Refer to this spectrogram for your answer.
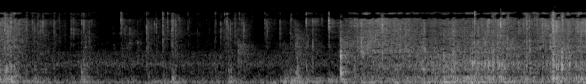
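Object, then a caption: Pile of soap shavings. Fingertips with long red nails crush, rub and spread a heap of small, solid, layered blue, pink and white soap chips across paper. It makes a bright, crisp crackling and scratchy crunching with scattered sharp ticks. The sound is quieter and sparser at first, then grows louder and denser in the second half.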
